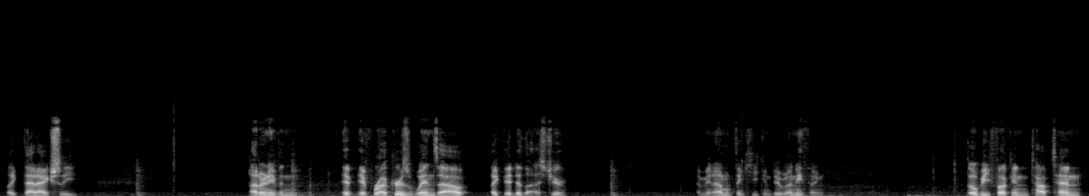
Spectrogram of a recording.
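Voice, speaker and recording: A man's voice: low-pitched, normal speed, pauses often, fairly bright tone. A young man in casual gaming chat over a headset, needling his friends with profane trash talk. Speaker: online league player.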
